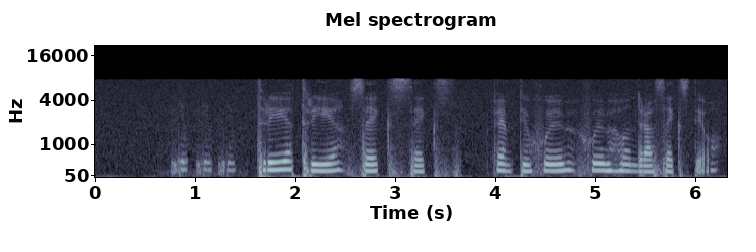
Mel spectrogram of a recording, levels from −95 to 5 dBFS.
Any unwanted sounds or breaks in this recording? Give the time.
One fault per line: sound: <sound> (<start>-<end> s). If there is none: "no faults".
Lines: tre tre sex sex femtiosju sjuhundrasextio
sound: laugh (0.8-1.4 s)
